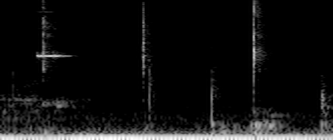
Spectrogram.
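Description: Steady low electrical hum with a few short, sharp clicks scattered through it.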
